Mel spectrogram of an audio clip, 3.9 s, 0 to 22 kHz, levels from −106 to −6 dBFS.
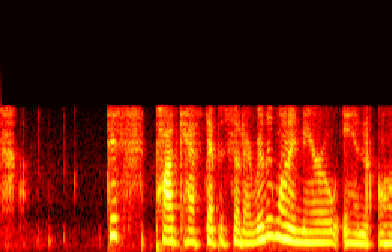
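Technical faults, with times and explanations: No technical faults can be heard in this recording.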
